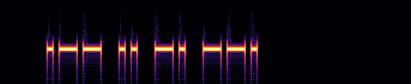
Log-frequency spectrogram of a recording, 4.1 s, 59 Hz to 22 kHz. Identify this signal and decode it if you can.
Morse code, heard as a keyed tone, about 20 wpm, 700 Hz. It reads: WING
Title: Build A Word - 2 Letters At A Time - 4-Letter Words - 20wpm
